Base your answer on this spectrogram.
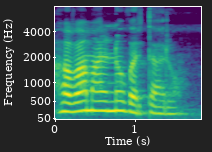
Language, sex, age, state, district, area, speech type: Gujarati, female, 18-30, Gujarat, Anand, urban, read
